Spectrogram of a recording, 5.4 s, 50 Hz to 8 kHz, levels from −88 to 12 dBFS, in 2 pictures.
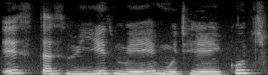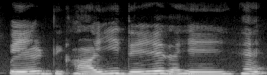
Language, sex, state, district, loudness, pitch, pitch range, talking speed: Hindi, female, Madhya Pradesh, Katni, -14 LUFS, 235 Hz, 220-260 Hz, 110 wpm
